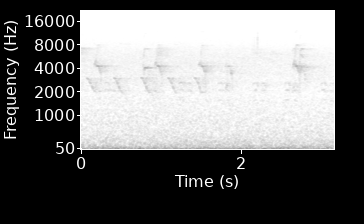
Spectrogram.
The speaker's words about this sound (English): Anyway, birds are still freaking out.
